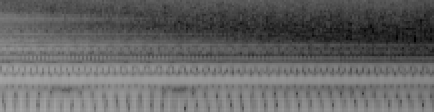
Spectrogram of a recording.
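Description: Backing-track music: the last strummed guitar chord of the song held and ringing out, slowly fading.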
